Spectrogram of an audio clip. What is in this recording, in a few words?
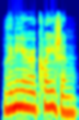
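"linear equation", British English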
